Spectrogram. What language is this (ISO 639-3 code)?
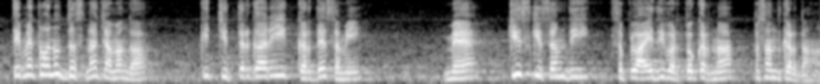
pan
